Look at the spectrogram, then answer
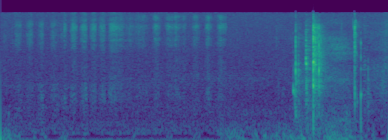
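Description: A pencil traces a pattern onto double-sided tape in quick, light scratchy strokes, with a sharper burst of scribbling near the end over a faint background hum.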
